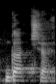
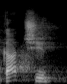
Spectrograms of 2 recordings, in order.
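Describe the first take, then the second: First: The words blend into one word ending cha. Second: Got and you are said as separate words. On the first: "You say gotcha" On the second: "Instead of saying"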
